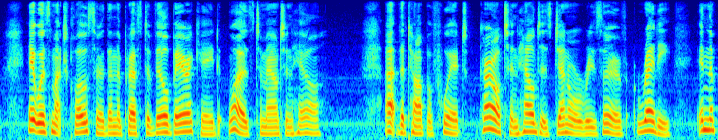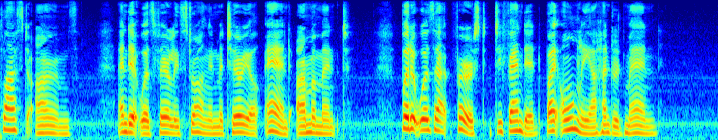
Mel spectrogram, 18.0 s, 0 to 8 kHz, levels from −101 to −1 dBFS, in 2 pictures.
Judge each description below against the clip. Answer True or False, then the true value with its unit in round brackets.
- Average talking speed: True (165 wpm)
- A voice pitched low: False (160 Hz)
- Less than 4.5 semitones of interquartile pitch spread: False (4.8 semitones)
